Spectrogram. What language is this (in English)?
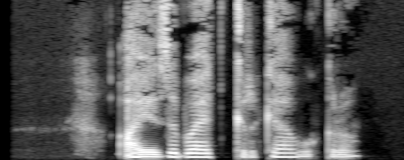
Pashto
